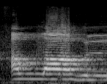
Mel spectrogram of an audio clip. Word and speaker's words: Allah: Contoh di awal kalimat Allahul ladzi. Nah, itu kan Allahnya, alam jalalahnya dibaca di awal kalimat, maka bacanya Allah. Dan dibaca tafkhim Allah. Atau di setelah harokat fathah. Contohnya subhanallah. Subhanallah. Lohnya itu tebal.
